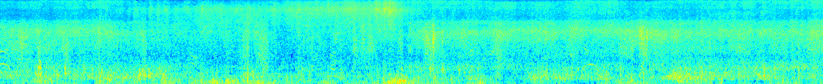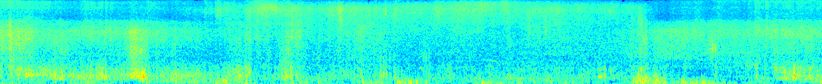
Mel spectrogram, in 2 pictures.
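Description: Wind rushing over an action camera's microphone while riding fast down a snow slope, with the continuous scrape and hiss of edges carving across packed snow.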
